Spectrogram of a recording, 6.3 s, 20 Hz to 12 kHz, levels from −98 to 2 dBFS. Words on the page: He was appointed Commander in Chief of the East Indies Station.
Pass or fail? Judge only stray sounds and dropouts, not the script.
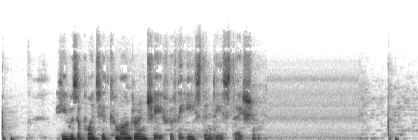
pass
